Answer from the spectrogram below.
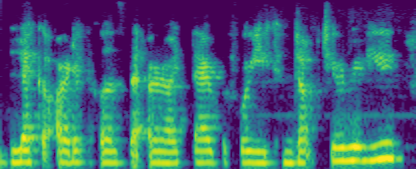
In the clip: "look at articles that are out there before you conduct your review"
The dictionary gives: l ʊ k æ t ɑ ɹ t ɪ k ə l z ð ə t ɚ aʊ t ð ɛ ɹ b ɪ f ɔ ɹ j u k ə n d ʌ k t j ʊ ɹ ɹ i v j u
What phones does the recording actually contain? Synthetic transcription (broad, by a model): l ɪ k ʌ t ɑ ɹ t ɪ k ə l z ð ə t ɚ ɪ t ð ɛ ɹ b ɪ f ɔ ɹ j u k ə n d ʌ k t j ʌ ɹ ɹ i v j u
